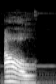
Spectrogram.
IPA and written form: aʊl (owl)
